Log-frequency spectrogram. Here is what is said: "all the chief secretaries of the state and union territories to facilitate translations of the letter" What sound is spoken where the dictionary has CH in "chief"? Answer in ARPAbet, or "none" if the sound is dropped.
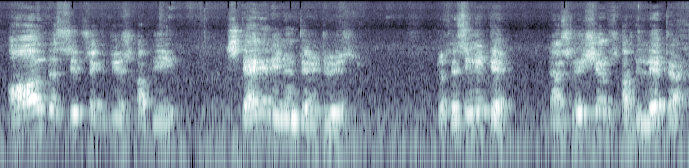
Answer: S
